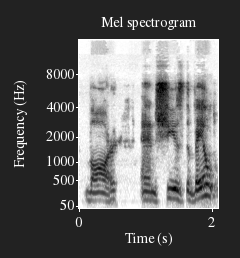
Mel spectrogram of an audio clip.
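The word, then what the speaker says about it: Vör: would say VAR uh it's spelled v-o-r but there's two dots above the O so it's an a u sound VAR and she is the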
